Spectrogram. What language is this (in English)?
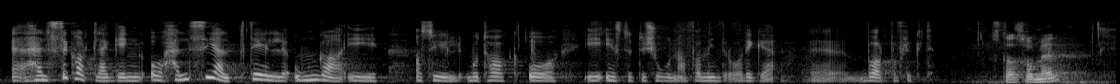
Norwegian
